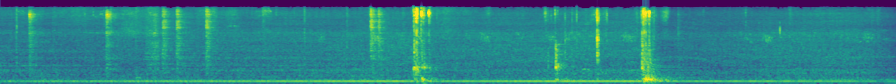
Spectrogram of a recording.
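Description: A steady low hum runs under a few sharp knocks and clunks from a truck's cab door being handled, the loudest about eight seconds in.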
